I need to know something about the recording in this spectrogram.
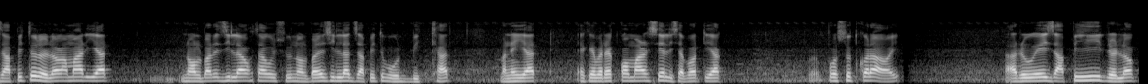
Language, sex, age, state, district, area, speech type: Assamese, male, 18-30, Assam, Nalbari, rural, spontaneous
